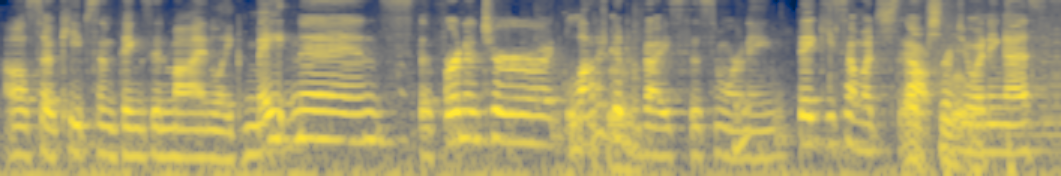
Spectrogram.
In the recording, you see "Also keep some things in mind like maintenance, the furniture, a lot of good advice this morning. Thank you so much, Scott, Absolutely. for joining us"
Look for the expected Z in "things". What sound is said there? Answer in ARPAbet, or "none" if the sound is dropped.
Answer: Z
